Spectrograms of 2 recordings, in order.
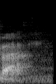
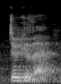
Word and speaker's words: Dukovac: Dukovac. Dukovac.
